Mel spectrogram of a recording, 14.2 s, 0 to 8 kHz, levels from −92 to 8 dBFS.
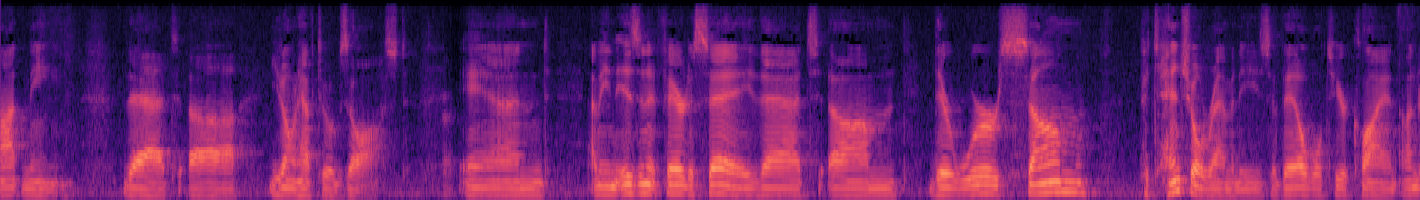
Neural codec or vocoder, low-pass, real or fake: none; 7.2 kHz; real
